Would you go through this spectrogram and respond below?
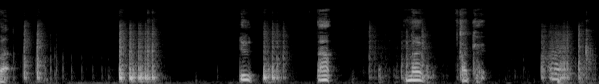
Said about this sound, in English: Ugh, this bloody chair. I need to fix this chair. It makes so much noise.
